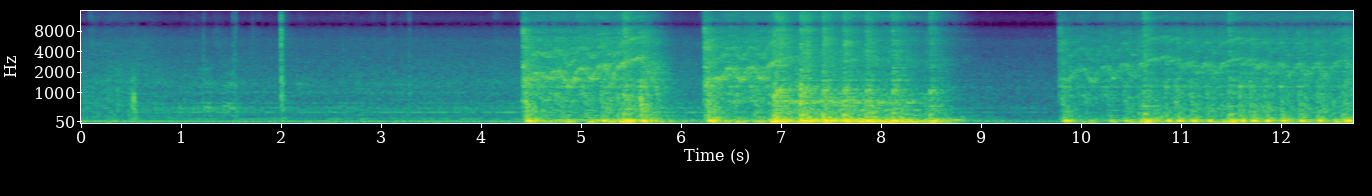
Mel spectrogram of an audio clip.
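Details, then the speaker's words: C5 Corvette drift build catches in short ragged bursts, each sagging and quitting after ground straps were refitted; starts briefly then dies, owners suspect out of gas and that it ran only on brake clean. "I bet you it's out of gas. I bet you that was brake clean. Nah, it probably was brake clean. That thing started up like a champ, though."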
